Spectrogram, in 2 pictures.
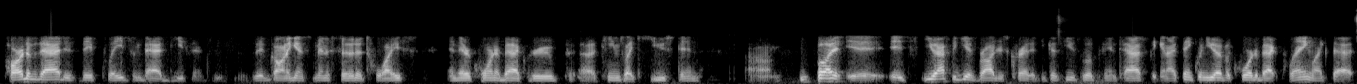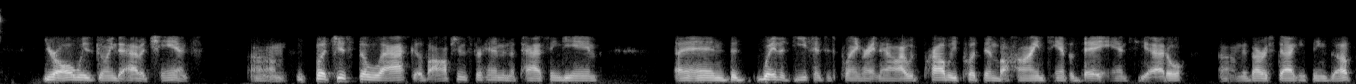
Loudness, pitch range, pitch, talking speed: -19 LUFS, 95-115 Hz, 105 Hz, 205 wpm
